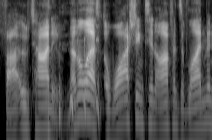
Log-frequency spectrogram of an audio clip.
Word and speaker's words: Fautanu: Banu is the pronunciation there's four syllables Pacific island you pronounce every yes fanu nonetheless the Washington offensive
